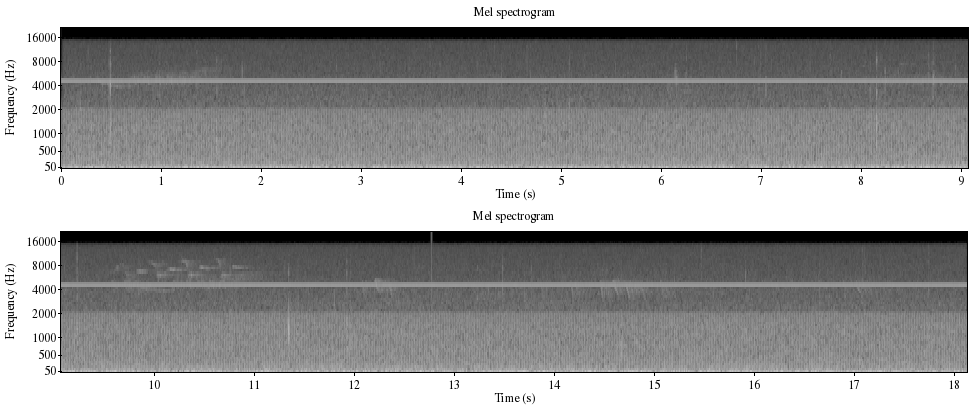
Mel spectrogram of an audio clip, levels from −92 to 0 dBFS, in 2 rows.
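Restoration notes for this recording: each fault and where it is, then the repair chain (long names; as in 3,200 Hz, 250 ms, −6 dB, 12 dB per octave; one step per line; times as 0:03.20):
mains buzz 60 Hz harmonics 34 −32 dBFS
whistle 4,600 Hz −31 dBFS
0:12.77: click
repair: click removal
hum removal 60 Hz, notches 34
notch filter 4,600 Hz, Q 30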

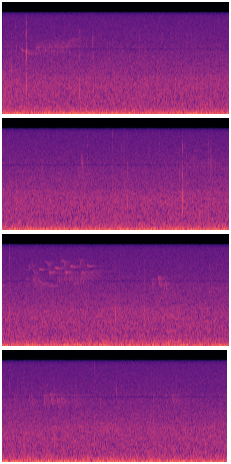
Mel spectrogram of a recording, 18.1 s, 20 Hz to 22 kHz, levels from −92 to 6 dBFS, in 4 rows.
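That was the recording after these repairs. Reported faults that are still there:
none of them is left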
